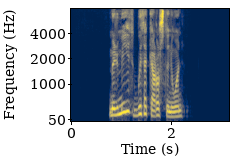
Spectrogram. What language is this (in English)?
Kabyle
